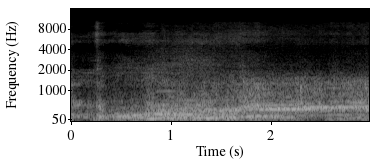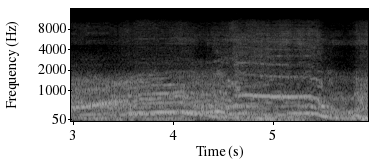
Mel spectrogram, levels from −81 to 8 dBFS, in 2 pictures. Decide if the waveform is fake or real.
fake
